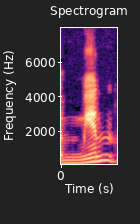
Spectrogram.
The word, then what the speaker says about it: mean: Ada min atau rata-rata, bacanya jangan mean ya.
